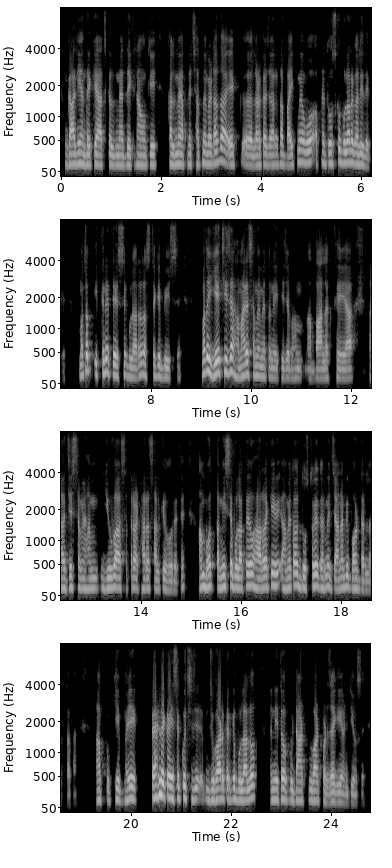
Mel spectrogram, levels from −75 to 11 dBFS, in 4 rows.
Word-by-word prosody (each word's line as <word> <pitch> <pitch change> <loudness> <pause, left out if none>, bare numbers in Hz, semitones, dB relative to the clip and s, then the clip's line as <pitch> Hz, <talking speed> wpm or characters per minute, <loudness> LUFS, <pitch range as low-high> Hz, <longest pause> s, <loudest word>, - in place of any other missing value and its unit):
गालियाँ 145 +1 +2
दे 135 0 +2
के 135 +2 -2
आजकल 130 0 +1
मैं 130 -2 -1
देख 130 -1 -2
रहा 135 - -1
हूँ 130 -1 -3
कि 135 +1 -1 0.3
कल 145 -2 +1
मैं 145 - +3
अपने 135 +1 -3
छत 135 0 -7
में 150 - 0
बैठा 145 +2 +2
था 180 0 +3
एक 140 0 -2
अ, 130 -1 +1
लड़का 130 +3 0
जा 135 0 -2
रहा 135 0 -4
था 145 - -1
बाइक 125 +1 -1
में 165 - +1
वो 160 0 +3
अपने 155 -2 -4
दोस्त 150 +1 -3
को 175 - +1
बुला 155 +1 +3
रहा 165 - +3
है 155 - +1
गाली 140 - +1
देके। 115 -4 -7 0.3
मतलब 225 +9 +1
इतने 175 +5 0
तेज 150 -5 +2
से 160 - -2
बुला 130 -3 -1
रहा 140 - -3
है 160 - -1
रास्ते 150 -1 -3
के 145 - 0
बीच 125 -2 -3
से। - - -15 0.5
मतलब 200 +3 +6
ये 170 +5 +6
चीज़ें 195 +2 +2
हमारे 145 0 +1
समय 150 -4 -3
में 135 -1 -2
तो 135 - -7
नहीं 120 -2 -4
थी 125 - -8
जब 120 -1 -4
हम 120 +1 -8
अ, 115 - -5
बालक 115 +2 -1
थे 120 -2 -2
या 115 +1 0 0.3
अ, 140 - +1
जिस 150 +2 -2
समय 140 -3 -2
हम 135 0 -3 0.2
युवा 145 +1 +4
17-18 140 0 -2
साल 135 -2 -3
के - - +1
हो 120 -2 -2
रहे 115 +6 -7
थे। - - -14 0.3
हम 150 +2 +2
बहुत 165 +3 +2
तमीज़ 150 +2 +1
से 180 - +4
बुलाते 150 0 +2
थे। 170 0 +5
हालाँकि 150 +5 +3
हमें 135 +2 0
तो 175 +1 +4
दोस्तों 145 +3 -1
के 170 - +5
घर 145 -2 0
में 160 0 +1
जाना 135 +1 0
भी 160 +2 0
बहुत 140 -2 -1
डर 120 -1 -2
लगता 115 -1 -9
था। - - -20 0.5
अब 145 0 -6
कि 150 - +1
भई 155 +3 +4 0.4
पहले 195 +4 +8
कहीं 175 -2 +6
से 175 +2 0
कुछ 165 -1 0
ज 150 +1 -2
जुगाड़ 145 +2 +3
करके 155 0 +1
बुला 140 0 +4
लो, 165 +4 +4 0.4
नहीं 145 0 +2
तो 155 -1 +4
डाँट-वाँट 135 0 0
पड़ 130 - -1
जाएगी 120 +1 0
आंटियों 110 -1 -5
से। - - -15
140 Hz, 260 wpm, -19 LUFS, 130-155 Hz, 0.5 s, पहले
